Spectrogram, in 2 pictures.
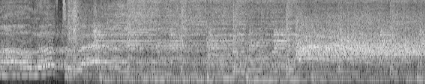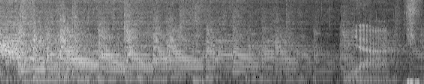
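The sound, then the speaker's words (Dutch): A loud rock song plays in a mono mix, with a heavy bass line and raw, shouted vocals over dense guitars. It runs steadily and breaks off abruptly near the end. “het lijkt alsof in de tweede veel meer eh, bas zit in de monoversie”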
